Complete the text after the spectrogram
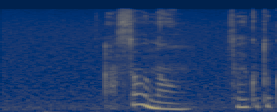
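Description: A young woman speaks briefly close to a microphone.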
